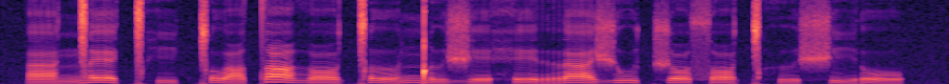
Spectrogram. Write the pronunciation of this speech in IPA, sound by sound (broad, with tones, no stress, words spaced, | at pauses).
a˨˩ŋ͡ǀɛ˦˨ǀʰi˨˩ ǀo˧˩˧tˤi˦˨ðˤo˨˩ǀɤ˧˩˧ ŋ͡ǃɯ˧˩˧ʒe˨˩he˦˨ ra˦˨ʒu˦˨ t͡ʃu˦˨sˤo˦˨ǀʰɯ˨˩ ʃi˧˩˧ ɾo˨˩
